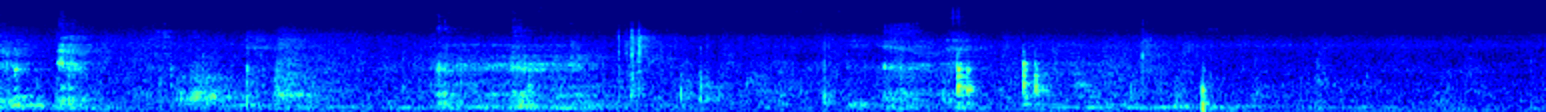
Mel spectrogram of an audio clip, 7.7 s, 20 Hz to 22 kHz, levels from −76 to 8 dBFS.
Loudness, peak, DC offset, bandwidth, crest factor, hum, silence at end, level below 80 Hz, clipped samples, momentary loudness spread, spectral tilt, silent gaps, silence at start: -40 LUFS; -14 dBFS; under 0.1%; 16 kHz; 26 dB; none; 0 s; -66 dBFS; under 0.1%; 14 LU; -3.5 dB/octave; none; 0 s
